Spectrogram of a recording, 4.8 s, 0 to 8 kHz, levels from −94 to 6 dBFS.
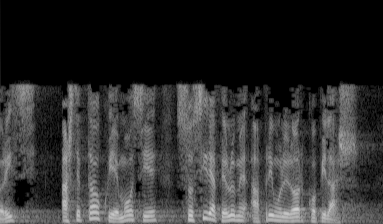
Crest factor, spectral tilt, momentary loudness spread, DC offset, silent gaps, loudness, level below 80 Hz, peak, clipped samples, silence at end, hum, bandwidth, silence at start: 20 dB; -11 dB/octave; 12 LU; under 0.1%; none; -23 LUFS; -56 dBFS; -4 dBFS; under 0.1%; 0.3 s; none; 5.2 kHz; 0 s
